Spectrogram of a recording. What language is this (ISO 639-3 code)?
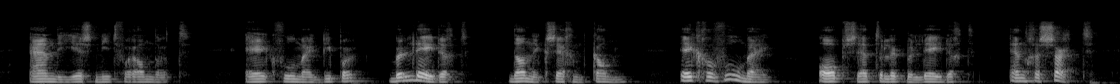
nld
